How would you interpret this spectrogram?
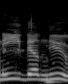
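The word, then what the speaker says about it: Villeneuve: what I thought but I wasn't 100% Dennis villanu Dennis I think I have actually learned how to say his name Den V new right yeah yeah okay I have finally learned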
